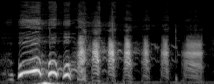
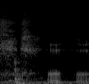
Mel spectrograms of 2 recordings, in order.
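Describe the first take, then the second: First: High, loud whooping Joker cackle; hoot, then burst into manic laughter; hammed-up clownish villain laugh; Cesar Romero. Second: Low, quiet sinister chuckle; Jack Nicholson. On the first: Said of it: "you got the classic Cesar Romero". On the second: Acted. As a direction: imitate a soft villainous heh-heh-heh. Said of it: "you had the Jack Nicholson".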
